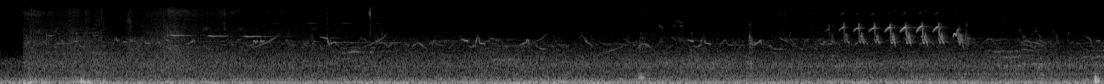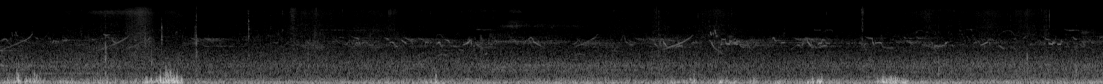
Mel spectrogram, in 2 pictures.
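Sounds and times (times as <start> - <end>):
steady low rumble: 0.0 - 22.0
small birds chirping: 0.2 - 22.0
rapid bird trill: 0.4 - 12.4.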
